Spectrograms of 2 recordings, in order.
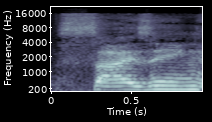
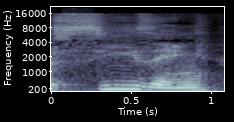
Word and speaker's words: sizing: And they would use what is called, again, I've heard it pronounced both sizing or seizing, but this is basically, it's a glue.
